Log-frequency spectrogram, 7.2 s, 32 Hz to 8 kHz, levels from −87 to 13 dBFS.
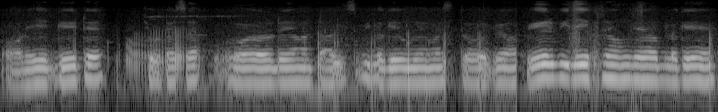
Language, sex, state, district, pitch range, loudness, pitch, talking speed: Angika, male, Bihar, Samastipur, 140-160 Hz, -26 LUFS, 145 Hz, 185 wpm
